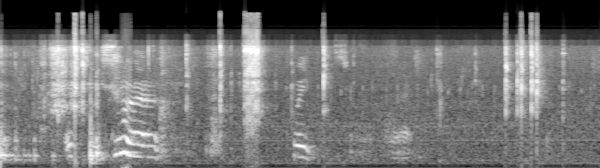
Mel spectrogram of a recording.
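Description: A handful of sharp plastic clicks and rattles, the loudest about two and a half seconds in and a quick cluster near the end: Beyblade tops and launchers being handled and readied for a launch, with laughter at the start.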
